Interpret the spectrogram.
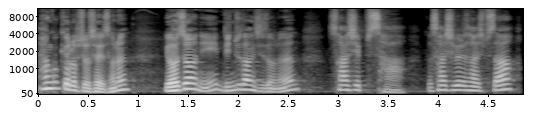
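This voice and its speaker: A man's voice: fairly high pitch, big pitch swings, a little fast, a little mellow. A man in a studio interview, explaining poll data emphatically and asking himself rhetorical questions. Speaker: poll analyst guest.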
